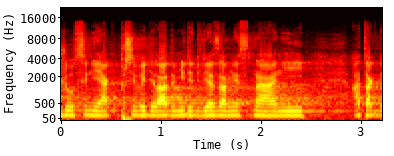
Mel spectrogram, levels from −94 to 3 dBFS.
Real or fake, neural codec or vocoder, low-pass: real; none; 14.4 kHz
